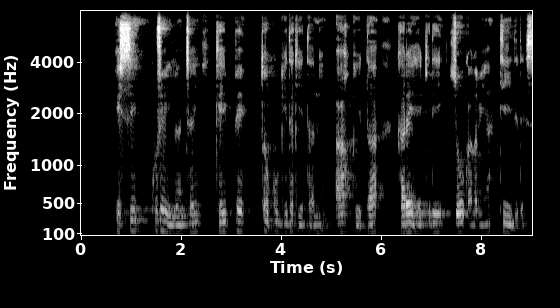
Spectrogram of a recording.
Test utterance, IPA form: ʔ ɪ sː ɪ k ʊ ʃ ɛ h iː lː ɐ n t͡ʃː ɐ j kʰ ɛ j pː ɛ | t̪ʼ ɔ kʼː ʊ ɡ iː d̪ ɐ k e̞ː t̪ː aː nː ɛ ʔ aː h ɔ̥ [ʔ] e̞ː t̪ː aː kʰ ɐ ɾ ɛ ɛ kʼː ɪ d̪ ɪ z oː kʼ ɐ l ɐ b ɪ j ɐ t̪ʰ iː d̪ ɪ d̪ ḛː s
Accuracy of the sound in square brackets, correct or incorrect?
incorrect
